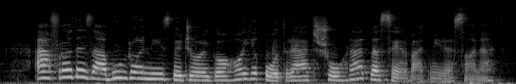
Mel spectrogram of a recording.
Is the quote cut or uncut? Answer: uncut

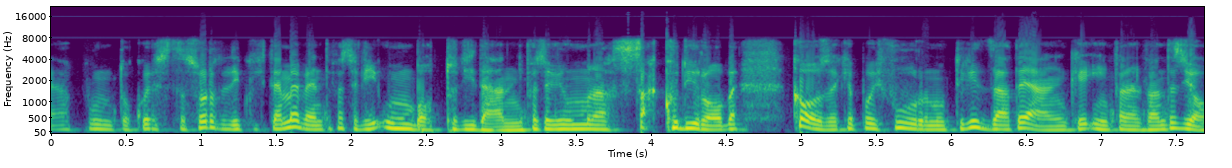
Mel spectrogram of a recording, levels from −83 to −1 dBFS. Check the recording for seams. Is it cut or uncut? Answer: uncut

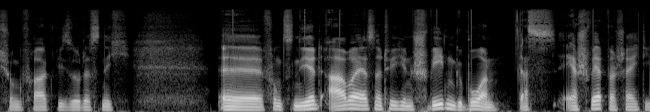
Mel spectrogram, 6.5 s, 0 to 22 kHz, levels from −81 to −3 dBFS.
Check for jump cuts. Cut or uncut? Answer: uncut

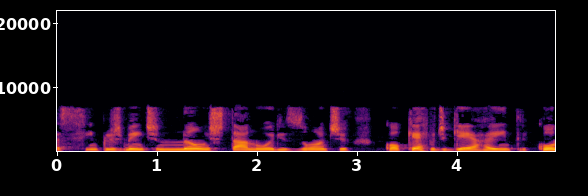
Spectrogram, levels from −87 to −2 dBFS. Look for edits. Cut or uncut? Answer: cut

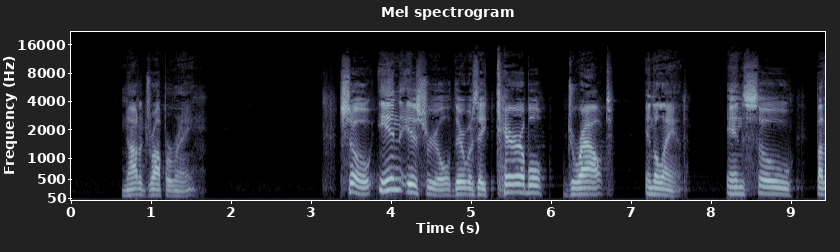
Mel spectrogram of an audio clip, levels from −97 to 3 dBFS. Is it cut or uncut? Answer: cut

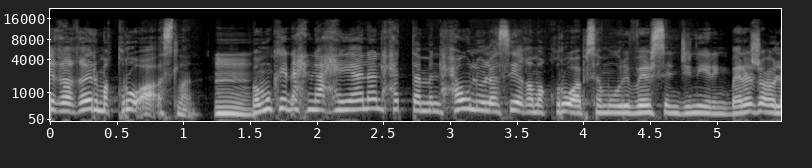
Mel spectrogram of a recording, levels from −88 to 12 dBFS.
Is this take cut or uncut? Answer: uncut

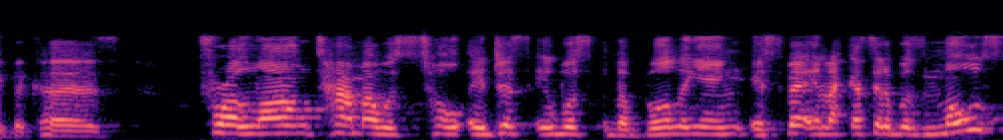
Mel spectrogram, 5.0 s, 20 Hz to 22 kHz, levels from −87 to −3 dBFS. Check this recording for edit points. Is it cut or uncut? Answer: uncut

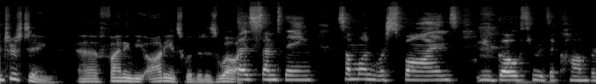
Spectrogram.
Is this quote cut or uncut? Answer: cut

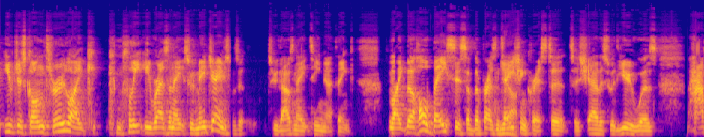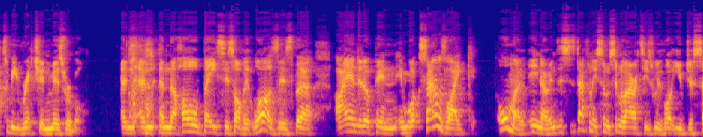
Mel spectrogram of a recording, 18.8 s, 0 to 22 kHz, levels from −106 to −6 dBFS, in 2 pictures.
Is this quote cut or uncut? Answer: cut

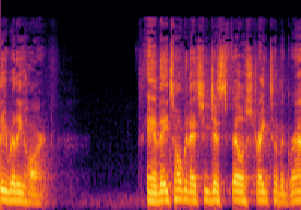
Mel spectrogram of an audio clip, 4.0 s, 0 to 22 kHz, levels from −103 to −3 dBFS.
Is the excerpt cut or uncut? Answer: uncut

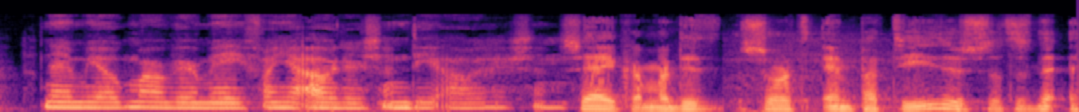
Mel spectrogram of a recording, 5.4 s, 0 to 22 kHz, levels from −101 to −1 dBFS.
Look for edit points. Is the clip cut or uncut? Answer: cut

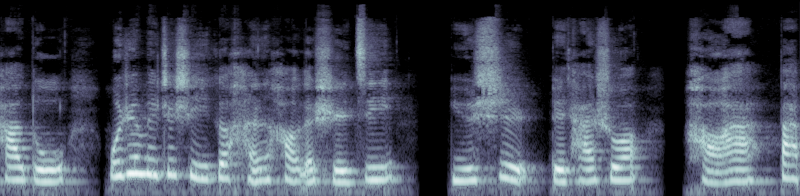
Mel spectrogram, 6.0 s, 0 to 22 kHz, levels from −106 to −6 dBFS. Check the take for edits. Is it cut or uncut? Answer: uncut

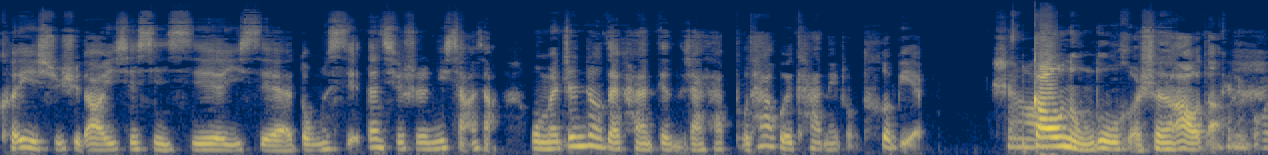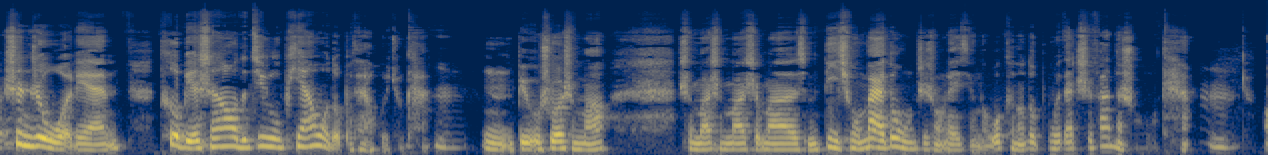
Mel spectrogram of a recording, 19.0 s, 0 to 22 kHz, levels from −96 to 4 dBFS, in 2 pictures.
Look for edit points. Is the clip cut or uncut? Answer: uncut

